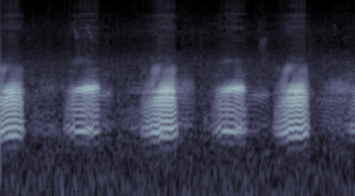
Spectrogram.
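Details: After rainfall in a rice field, a frog gives nasal, buzzy croaks, each about a third of a second, repeated roughly every second.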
